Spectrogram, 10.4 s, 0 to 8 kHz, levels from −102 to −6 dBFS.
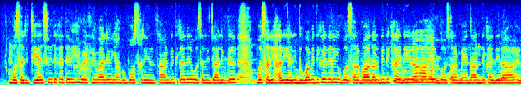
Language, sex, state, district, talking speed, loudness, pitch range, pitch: Hindi, female, Chhattisgarh, Bilaspur, 275 wpm, -16 LUFS, 245-265 Hz, 250 Hz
